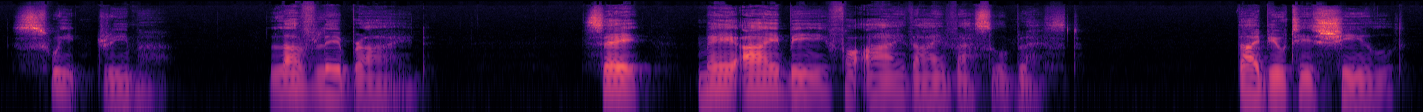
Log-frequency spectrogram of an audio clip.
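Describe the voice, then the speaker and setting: Slow, ardent young knightly lover played by a man. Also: mid-range voice, fairly bright tone, pitched above the performer's own voice. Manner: slow, impassioned, swelling and falling to whispers. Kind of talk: dramatic romantic poetry recital.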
